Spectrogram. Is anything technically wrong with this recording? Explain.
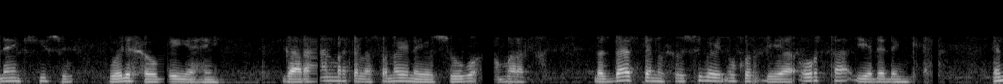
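Yes. The speech has two technical faults.

Throughout, it carries heavy G.723.1 codec damage. The sound points to this early telephony codec at its 6.3 kbit/s mode. It works in 30 ms frames and keeps nothing above 4 kHz. Its model of the voice is refreshed slowly and coarsely at this rate. So the speech sounds muffled and hoarse. Consonants smear into one another and lose their edges.

There are five stretches of VoIP packet loss concealed by the speech codec. They fall at 1.59 to 1.73 s, 3.11 to 3.29 s, 4.76 to 5.14 s, 6.32 to 6.41 s, and 9.08 to 9.41 s. The first two each lose about 90 ms, which fits three missing frames. The one at 4.76 s loses 180 ms, and the one at 6.32 s loses 60 ms. The last is scattered over 300 ms, with 210 ms lost and a longest gap of 120 ms. In each gap the decoder repeats its last pitch and filter at falling gain. 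The speech stretches into a fading buzzy tone or coloured noise. Each frame builds on the previous one, so the voice stays weak and distorted briefly after each gap.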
